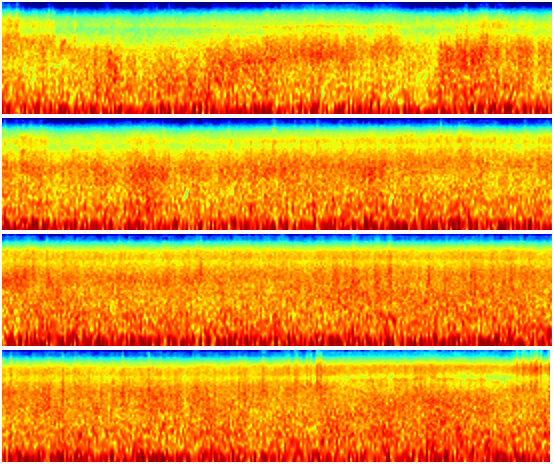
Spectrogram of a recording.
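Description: Tyres roll steadily on an asphalt road.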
